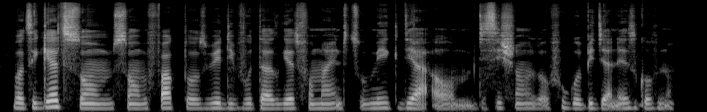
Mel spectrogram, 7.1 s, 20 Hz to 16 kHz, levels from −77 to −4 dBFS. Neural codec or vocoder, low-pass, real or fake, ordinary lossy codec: none; 14.4 kHz; real; AAC, 96 kbps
